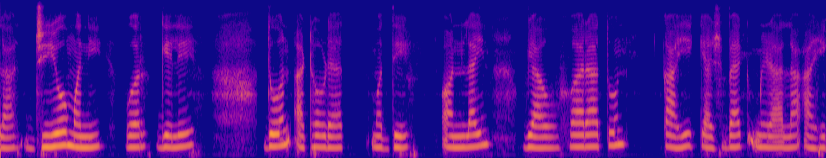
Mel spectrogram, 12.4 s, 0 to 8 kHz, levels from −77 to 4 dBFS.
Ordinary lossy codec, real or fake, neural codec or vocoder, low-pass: Opus, 32 kbps; real; none; 7.2 kHz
